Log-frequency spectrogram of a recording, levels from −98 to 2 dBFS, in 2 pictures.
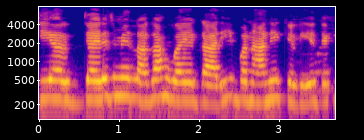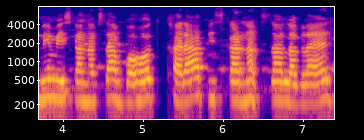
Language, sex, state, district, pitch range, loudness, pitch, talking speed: Hindi, female, Bihar, Sitamarhi, 225-255 Hz, -15 LUFS, 240 Hz, 170 wpm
